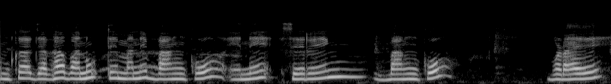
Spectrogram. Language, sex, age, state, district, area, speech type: Santali, female, 60+, Jharkhand, Bokaro, rural, spontaneous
